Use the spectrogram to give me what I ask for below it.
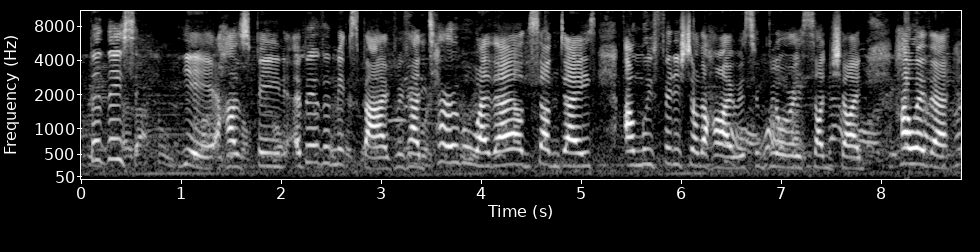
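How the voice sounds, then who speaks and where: Lady vlogging outside, high voice, crowd and music all around, bit hoarse. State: losing her voice. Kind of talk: casual piece to camera. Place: outdoor motor event. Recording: outdoor event, crowd and music behind.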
